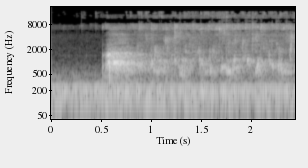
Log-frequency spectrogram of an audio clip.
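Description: A steady liquid stream starts abruptly and splashes continuously into water, a bright trickling pour of a person urinating into a toilet bowl and raising bubbles, with no talking.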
